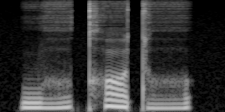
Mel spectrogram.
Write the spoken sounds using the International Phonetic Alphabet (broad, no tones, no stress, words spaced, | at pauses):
wo̤kʰɔto̤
